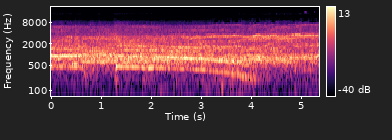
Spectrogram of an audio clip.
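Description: A large boxing crowd roars and cheers continuously as a heavyweight fighter is introduced, a dense, steady wash of noise with a few shouts rising above it.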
